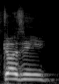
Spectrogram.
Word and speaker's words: SCSI: jump down over here to scuzzy scuzzy SCSI pronounced scuzzy small computer system interface it's another an standard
